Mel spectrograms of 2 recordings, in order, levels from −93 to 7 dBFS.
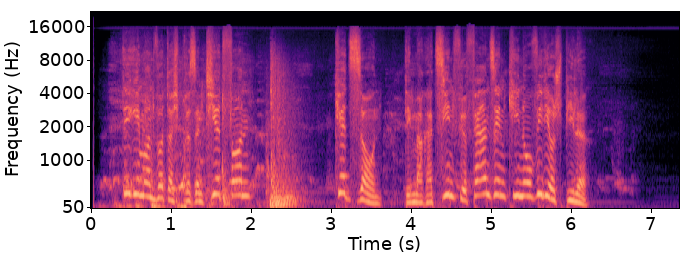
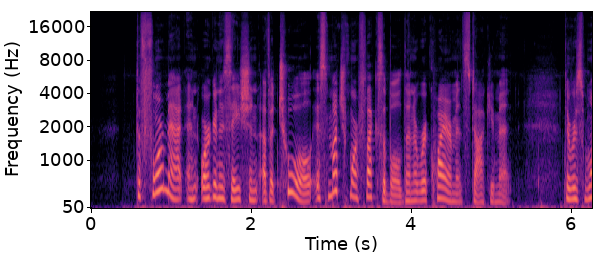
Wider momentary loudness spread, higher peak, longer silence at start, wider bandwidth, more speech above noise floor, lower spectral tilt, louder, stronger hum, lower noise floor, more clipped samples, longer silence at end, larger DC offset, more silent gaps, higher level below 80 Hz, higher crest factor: about the same, 8 LU vs 8 LU; first, -2 dBFS vs -8 dBFS; second, 0.1 s vs 0.55 s; second, 16.5 kHz vs over 20 kHz; first, 46 dB vs 36 dB; about the same, -4 dB/octave vs -4 dB/octave; first, -13 LUFS vs -26 LUFS; neither; about the same, -59 dBFS vs -61 dBFS; neither; first, 0.75 s vs 0 s; second, under 0.1% vs 0.1%; neither; first, -32 dBFS vs -48 dBFS; about the same, 14 dB vs 18 dB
